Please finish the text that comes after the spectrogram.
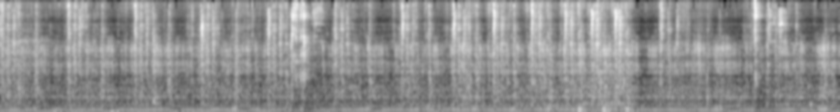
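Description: A sewing machine backstitches through the layered fabric of a crossbody bag, a steady mechanical whir with fine rapid ticking that stays close and continuous throughout, with no talking.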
